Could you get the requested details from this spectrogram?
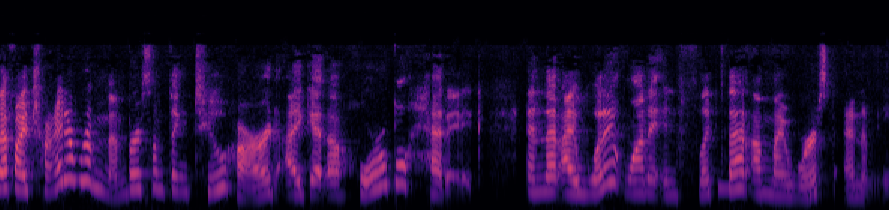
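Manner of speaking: ordinary delivery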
